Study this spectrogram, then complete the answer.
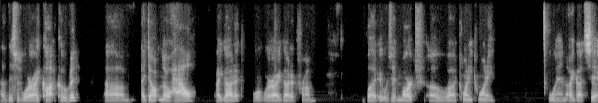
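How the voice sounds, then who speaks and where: With music in the background, the speaker leaves long, frequent pauses and shows ordinary pitch variation. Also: man, medium pitch for a man, fairly slow pace. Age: 70s. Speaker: near-death experiencer, retired investigator and educator. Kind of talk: testimony. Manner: halting, many fillers.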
